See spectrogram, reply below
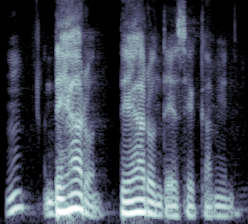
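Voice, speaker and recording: A pastor's gravelly, darkish, lowish voice fills a church in La Paz as he gives an animated sermon testimony at normal speed. His phrasing is simple and broken, and he keeps adding tag questions to check in with listeners.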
